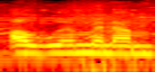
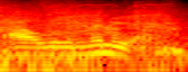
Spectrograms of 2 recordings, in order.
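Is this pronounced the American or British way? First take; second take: American; British. First: It is said in an American accent. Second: It is said in a British accent. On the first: "we have aluminum foil" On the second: "they have aluminium"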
